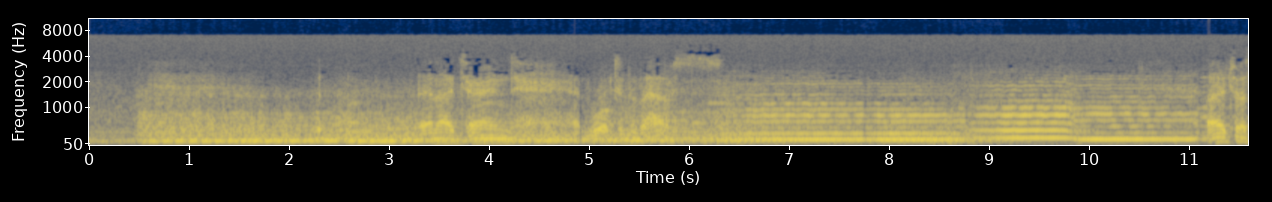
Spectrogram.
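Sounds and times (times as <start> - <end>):
car engine rumbling low: 0.0 - 11.5
speech: 3.4 - 7.2, 11.3 - 11.5.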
